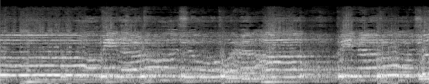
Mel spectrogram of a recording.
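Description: An Arabic music ensemble of ouds and violins playing a melody with voices singing along, over a low beat that recurs about once a second.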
